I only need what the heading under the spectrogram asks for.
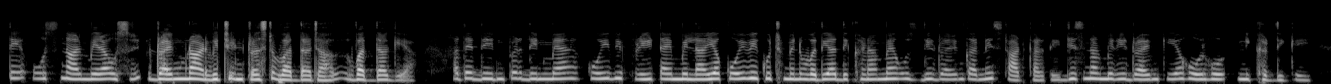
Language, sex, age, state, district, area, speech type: Punjabi, female, 18-30, Punjab, Rupnagar, urban, spontaneous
